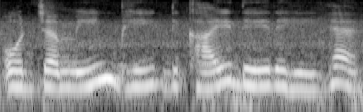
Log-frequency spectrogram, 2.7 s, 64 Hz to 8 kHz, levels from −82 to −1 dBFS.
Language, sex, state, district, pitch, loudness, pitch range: Hindi, female, Punjab, Pathankot, 195 Hz, -14 LUFS, 185-210 Hz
